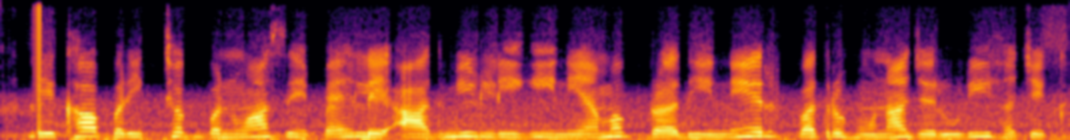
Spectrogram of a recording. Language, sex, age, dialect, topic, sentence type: Magahi, female, 25-30, Northeastern/Surjapuri, banking, statement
